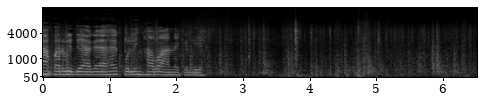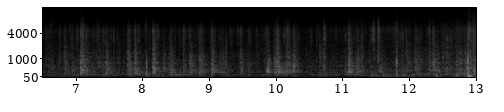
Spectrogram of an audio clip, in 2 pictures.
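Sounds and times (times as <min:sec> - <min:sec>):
rain pattering on a car: 0:00.0 - 0:13.0.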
